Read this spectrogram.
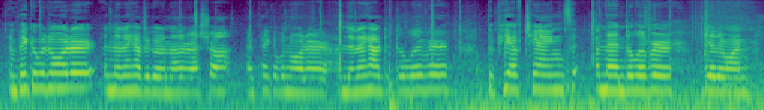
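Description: A woman's voice: sits high, a bit bright, slight background noise. A woman in her thirties chatting to viewers about her delivery shifts, filmed on a phone held at arm's length in her car and then inside a restaurant. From USA. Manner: chatty, talks to viewers while driving and walking. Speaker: food delivery driver vlogger. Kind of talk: casual vlog chat.

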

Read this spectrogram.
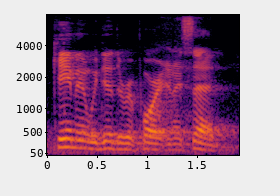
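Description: A middle-aged man in casual panel chat about pop culture, speaking as an opinionated, excitable fan. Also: fairly quick, a crowd in the background. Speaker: geek talk show panelist. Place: indoor room, panel around a table. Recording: roomy echo, faint rumbling noise.

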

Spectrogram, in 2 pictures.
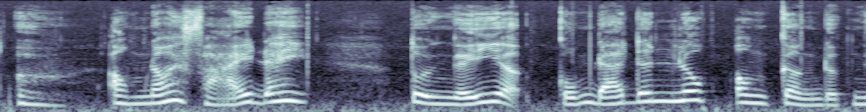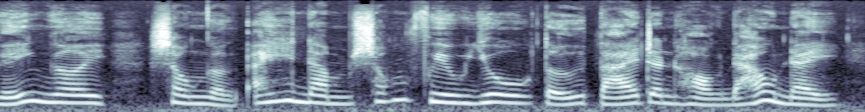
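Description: Lady doing a gentle old village wife, husky and mellow, caring, cartoon fairy tale. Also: mid-range voice, normal speed, natural voice. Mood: gentle concern. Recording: faint music under the voice.

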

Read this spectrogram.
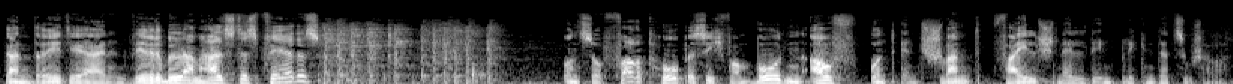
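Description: A man narrating a children's fairy tale from a script in a dramatic, measured storytelling manner. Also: fairly low pitch, sing-song.

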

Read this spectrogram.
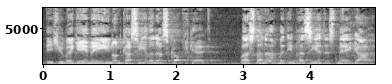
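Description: Cynical merc veteran in a game, blunt, highish voice, very echoey. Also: male voice, moderate pace, sharp tone. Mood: callous. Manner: blunt, callous. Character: hard, cynical veteran bounty hunter and mercenary. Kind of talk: video game dialogue. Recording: echoey hall with faint noise.

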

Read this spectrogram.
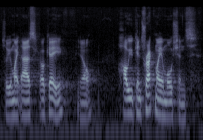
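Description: A man's voice: lowish voice, steady tone, a bit bright. Man giving an earnest talk on stage. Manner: earnest, halting, with restarts and non-native grammar. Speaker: conference speaker. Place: large dark hall with a seated audience.

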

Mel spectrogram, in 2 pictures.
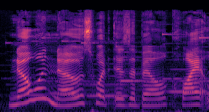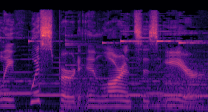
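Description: A woman reading a rhyming children's picture book aloud in an expressive, deliberate storytelling manner. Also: on the low side. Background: music behind the voice.

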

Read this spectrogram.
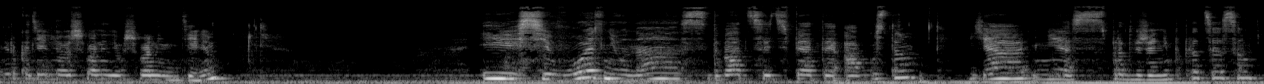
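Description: A slightly hoarse woman chatting casually about her needlework at home, sometimes dropping to a whisper. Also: on the high side. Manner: chatty, drops into whispers, laughs softly. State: a bit hoarse. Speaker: cross-stitch vlogger. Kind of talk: casual chat showing needlework. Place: home, at a table. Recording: echoey room, mic at a distance, noisy background.

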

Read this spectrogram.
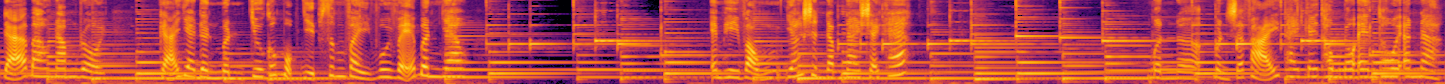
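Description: An actress playing a gentle, hesitant young wife and mother in a cartoon drama, soft-spoken and pleading. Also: sits high, unhurried, pauses often, loud music behind the voice. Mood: worried, pleading.

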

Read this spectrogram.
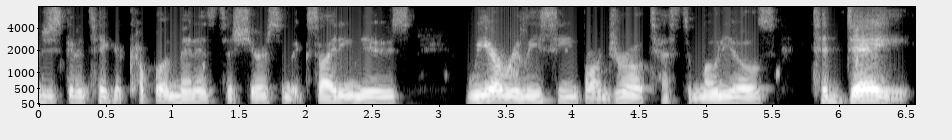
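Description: A man's voice: medium pitch, dark tone. A man in his thirties hosting a webinar over a video call from a room at home, upbeat and loose, with many fillers. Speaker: webinar host.

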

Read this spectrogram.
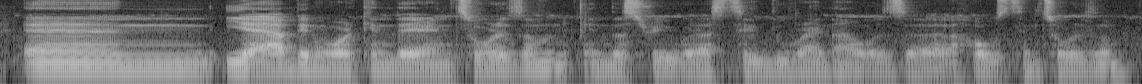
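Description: A young man from Morocco with an extremely low voice chats in a relaxed way, full of fillers and quiet laughs. He is recorded close on a phone in a small room, with a faint hiss behind him. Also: normal speed. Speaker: guest rapper. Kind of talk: casual interview. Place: small room with reed-panel wall.

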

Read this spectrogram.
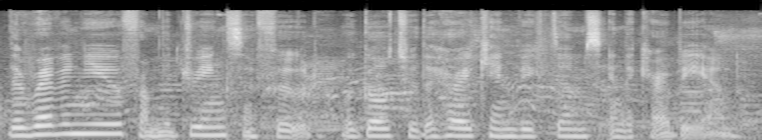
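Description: A woman reading a calm scripted voice-over narration. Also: mid-range voice, a little fast, vocal fry, crowd noise. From Sweden.

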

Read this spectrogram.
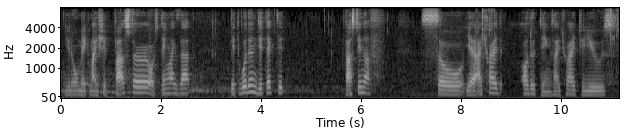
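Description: Slow French-accented man explaining a tutorial. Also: mid-range voice, mellow, smooth. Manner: unhurried, explaining step by step with fillers. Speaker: tutorial creator. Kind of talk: screen-recorded game-editor tutorial.

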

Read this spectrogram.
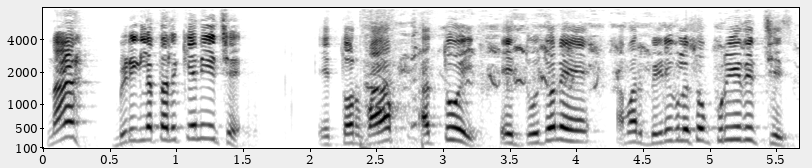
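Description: A man's voice: very high-pitched, quick pace, a little hiss or hum. A man voicing an angry, foul-mouthed old grandfather in a comedy cartoon, scolding and repeating himself. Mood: accusing. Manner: scolding, repetitive, ranting.

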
